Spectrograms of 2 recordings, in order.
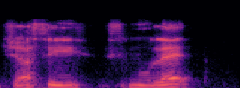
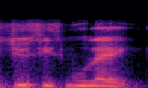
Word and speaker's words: Jussie Smollett: Jussie Smollett. – Oh yeah, little Jussie. Yeah. – You know what I mean? I can never say his name. He's always Juicy Smollett every time I say his name.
